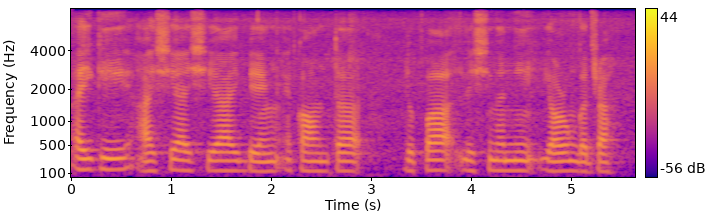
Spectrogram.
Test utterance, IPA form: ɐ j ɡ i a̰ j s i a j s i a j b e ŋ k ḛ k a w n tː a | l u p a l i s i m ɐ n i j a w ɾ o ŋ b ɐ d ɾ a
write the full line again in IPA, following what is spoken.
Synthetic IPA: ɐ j ɡ i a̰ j s i a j s i a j b e ŋ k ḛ k a w n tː ɐ | l u p a l i s i ŋ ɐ n i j a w ɾ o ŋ ɡ ɐ d ɾ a

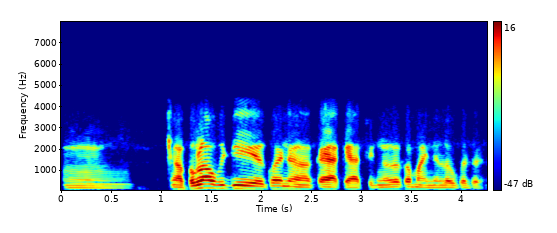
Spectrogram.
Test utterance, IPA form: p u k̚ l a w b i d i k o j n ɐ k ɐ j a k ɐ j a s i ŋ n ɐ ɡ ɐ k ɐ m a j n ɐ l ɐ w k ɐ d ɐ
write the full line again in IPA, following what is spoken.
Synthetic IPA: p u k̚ l a w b i d i k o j n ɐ k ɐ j a k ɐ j a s i ŋ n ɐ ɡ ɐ k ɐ m a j n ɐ l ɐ w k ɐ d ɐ

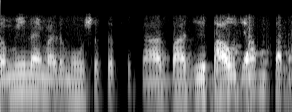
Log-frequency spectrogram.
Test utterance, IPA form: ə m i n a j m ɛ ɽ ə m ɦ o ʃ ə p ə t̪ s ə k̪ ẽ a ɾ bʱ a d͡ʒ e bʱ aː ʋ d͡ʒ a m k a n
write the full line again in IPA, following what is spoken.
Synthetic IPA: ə m i n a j m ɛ ɽ ə m ɦ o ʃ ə k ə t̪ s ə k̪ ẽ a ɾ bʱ a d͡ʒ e bʱ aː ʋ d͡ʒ a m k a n

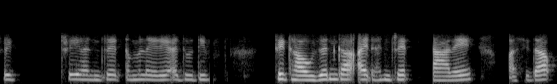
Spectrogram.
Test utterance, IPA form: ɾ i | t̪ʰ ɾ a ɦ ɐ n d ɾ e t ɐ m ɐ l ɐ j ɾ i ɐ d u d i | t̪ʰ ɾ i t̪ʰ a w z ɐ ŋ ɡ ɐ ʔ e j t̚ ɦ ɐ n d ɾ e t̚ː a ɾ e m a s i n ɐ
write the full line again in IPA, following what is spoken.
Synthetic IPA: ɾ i | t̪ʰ ɾ i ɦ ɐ n d ɾ e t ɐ m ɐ l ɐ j ɾ e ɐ d u d i | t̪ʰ ɾ i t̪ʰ a w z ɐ n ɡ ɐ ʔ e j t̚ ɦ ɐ n d ɾ e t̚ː a ɾ e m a s i d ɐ

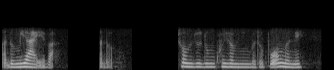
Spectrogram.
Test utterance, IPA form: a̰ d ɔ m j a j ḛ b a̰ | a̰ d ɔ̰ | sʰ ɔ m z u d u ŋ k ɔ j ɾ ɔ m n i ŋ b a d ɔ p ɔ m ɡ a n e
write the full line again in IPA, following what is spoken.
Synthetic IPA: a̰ d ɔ m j a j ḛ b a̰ | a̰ d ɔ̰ | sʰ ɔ m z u d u ŋ kʰ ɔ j ɾ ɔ m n i ŋ b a d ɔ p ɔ ŋ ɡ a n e

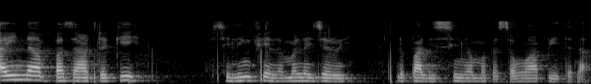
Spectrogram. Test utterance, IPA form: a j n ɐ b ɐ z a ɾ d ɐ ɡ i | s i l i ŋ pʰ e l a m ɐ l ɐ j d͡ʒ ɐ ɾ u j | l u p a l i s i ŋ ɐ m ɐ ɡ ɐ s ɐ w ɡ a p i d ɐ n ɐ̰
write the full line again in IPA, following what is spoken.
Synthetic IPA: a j n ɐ b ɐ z a ɾ d ɐ ɡ i | s i l i ŋ pʰ e l ɐ m ɐ l ɐ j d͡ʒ ɐ ɾ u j | l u p a l i s i ŋ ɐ m ɐ ɡ ɐ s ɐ w ŋ a p i d ɐ n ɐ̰

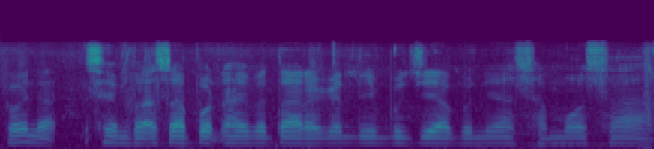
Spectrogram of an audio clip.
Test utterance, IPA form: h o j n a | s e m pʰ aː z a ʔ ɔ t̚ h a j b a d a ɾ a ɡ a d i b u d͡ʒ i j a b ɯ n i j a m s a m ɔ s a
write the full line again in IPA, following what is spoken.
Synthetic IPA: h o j n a | s e m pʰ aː s a p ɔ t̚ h a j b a t a ɾ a ɡ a d i b u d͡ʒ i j a b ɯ n i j a s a m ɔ s a

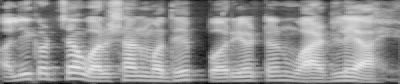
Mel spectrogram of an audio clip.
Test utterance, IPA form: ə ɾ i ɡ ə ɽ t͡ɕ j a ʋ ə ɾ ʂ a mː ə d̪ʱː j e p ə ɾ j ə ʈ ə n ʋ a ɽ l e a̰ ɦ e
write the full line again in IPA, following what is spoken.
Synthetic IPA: ə l i k ə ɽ t͡ɕ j a ʋ ə ɾ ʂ a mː ə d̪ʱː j e p ə ɾ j ə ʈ ə n ʋ a ɽ l e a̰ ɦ e

